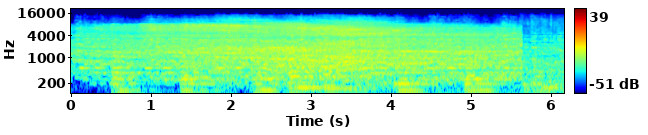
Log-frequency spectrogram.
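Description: Steady rushing noise of a passenger jet landing, laid over background music with low, held bass notes; the rushing drops away shortly before the end.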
